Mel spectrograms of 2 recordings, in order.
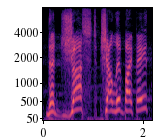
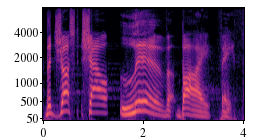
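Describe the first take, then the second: First: The word just carries the main stress. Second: The word live carries the main stress. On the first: The focus is on the justified person. "That's talking about the justified man" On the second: The focus is on how one lives.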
